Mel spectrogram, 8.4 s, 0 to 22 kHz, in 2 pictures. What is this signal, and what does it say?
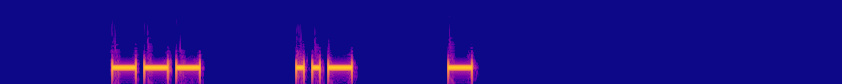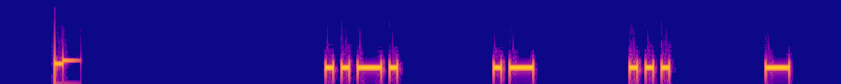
Morse code, heard as a keyed tone, about 30 wpm, spaced as for 14 wpm, 690 Hz. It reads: OUT FAST
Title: 4x Character Spacing - Top 500 Words - 30wpm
